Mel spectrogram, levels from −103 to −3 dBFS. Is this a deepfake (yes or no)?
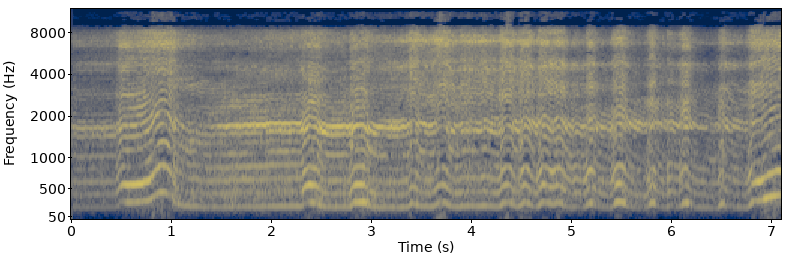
no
